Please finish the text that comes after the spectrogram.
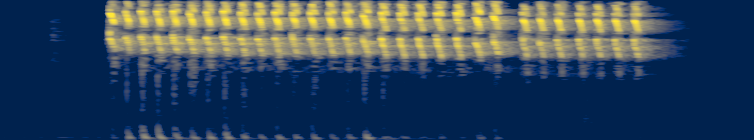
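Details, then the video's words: Cililin singing as a clean training recording for other cage birds: one long, fast, high-pitched rattling trill of roughly three seconds, notes evenly pulsed, ending abruptly into quiet. "MASTERAN CILILIN GACOR – Suara Jernih Untuk Murai Batu, Cucak Ijo, Kacer"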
